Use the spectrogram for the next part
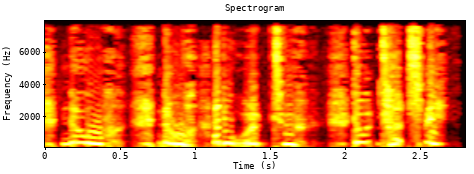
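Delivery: put-on high, desperate girl's cry; terrified pleading. A narrator's reading. Rigid Ciri begs the unseen figure not to touch her. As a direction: shrink away and beg. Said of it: "The girl turned rigid".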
